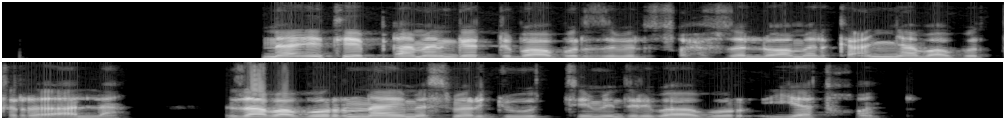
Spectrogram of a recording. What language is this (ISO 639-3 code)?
tir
